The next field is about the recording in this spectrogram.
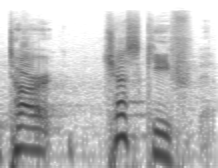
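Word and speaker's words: Tarchesky: for ken chesky okay tar like the la brea tar pits chest like a game of chess and key like a key so tomorrow i'll still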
